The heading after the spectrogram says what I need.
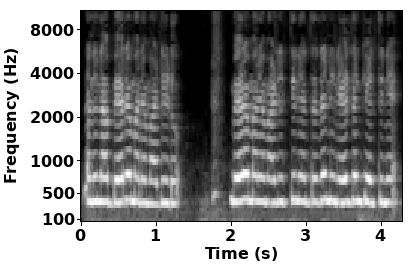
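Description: An upset young bride, played by a woman, complains in a very high voice with a Chikkaballapura Kannada accent. She talks fast and keeps pressing her point in a family home drama skit. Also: completely flat delivery, a little mellow. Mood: complaining.

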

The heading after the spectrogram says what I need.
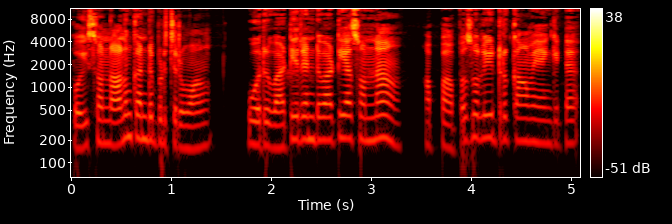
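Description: A woman voicing a brash, bossy but softhearted young man in a cartoon, muttering to himself and scolding, with a Kanyakumari Tamil accent. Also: on the low side, fairly even intonation, fast talker, no echo, studio quality, lightly acted. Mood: musing. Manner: mutters to himself, scolds then turns gentle. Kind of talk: animated cartoon dialogue.

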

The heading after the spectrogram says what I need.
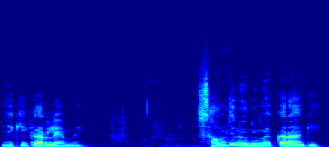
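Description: A man's voice: on the high side, steady tone, brisk, gravelly, no room sound. A man playing a grumbling old village father. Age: older. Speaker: father-in-law.

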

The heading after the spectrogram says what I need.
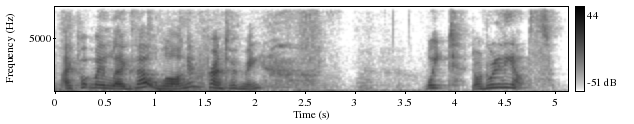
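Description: A woman teaching yoga to young children, playful and silly, with sudden high exclamations. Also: moderate pace. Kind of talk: guided kids' yoga lesson.

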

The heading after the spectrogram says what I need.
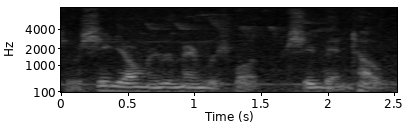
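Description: A rural American man in his seventies, folksy and plainspoken, tells family history while out on a covered wooden porch. He speaks in a lowish voice at a moderate pace. The handheld phone recording from a few feet away carries outdoor ambient noise.

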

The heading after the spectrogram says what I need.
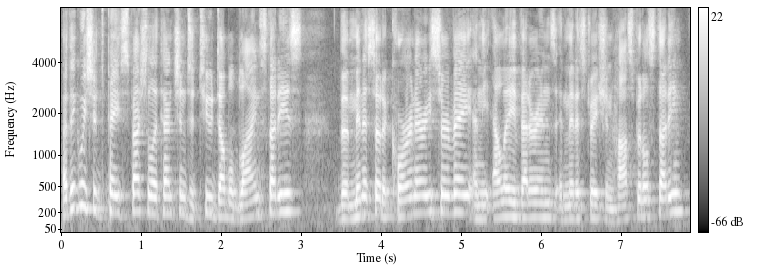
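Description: A man's voice: on the high side, quick pace. A man giving a conference lecture from slides, with dry, wry asides, questions to the audience and many fillers and restarts.

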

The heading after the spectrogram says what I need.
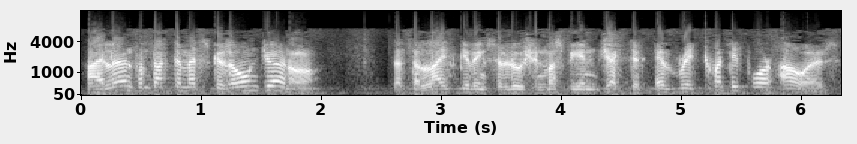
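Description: An actor playing The Shadow, an invisible man of mystery who speaks in a measured, deliberate, menacing calm, in 1940s radio acting. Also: a little high, full character voice, low-quality recording. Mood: commanding.

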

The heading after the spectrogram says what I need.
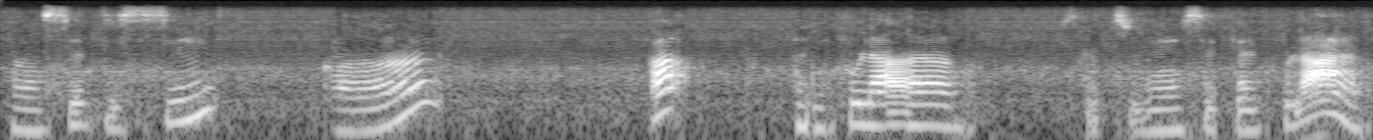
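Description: A woman teacher leading a slow, patient reading lesson for young children, sounding out syllables. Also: fairly low pitch, lively intonation, vocal fry, a little hiss or hum. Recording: slightly dull lo-fi recording.

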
